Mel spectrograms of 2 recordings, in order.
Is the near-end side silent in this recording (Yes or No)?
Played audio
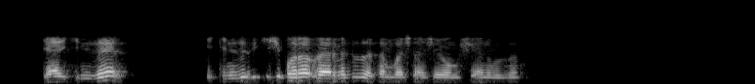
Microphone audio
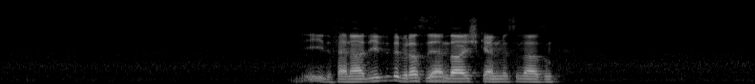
No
